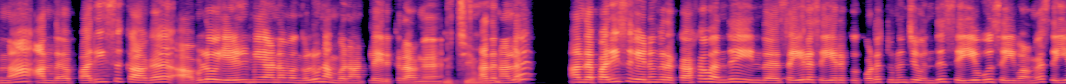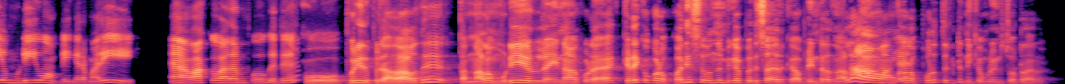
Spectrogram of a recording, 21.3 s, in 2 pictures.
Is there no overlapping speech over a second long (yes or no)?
yes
